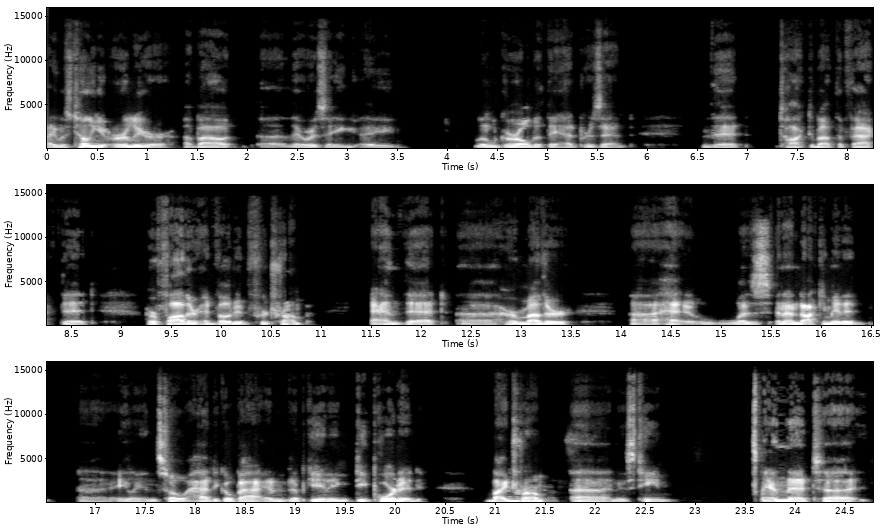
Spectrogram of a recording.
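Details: Adult male speaker; ordinary speech.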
